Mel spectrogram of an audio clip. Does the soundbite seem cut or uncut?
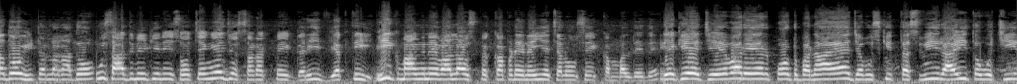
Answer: cut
